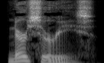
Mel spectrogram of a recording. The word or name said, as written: nurseries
